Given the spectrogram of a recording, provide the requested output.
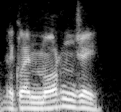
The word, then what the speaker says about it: Glenmorangie: I'm trying not to correct you, but the Glenmorangie.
